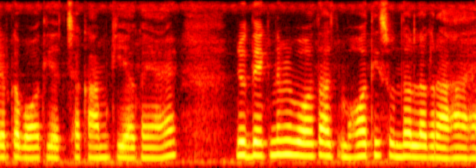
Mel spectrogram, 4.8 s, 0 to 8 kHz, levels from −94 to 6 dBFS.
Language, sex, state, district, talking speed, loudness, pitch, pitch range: Hindi, female, Punjab, Fazilka, 240 wpm, -16 LUFS, 200 Hz, 190-225 Hz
